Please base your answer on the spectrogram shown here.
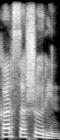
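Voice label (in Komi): карса шӧрин, Komi, female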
